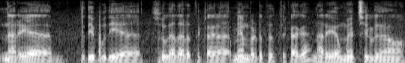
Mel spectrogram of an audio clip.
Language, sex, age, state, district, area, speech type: Tamil, male, 30-45, Tamil Nadu, Viluppuram, rural, spontaneous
